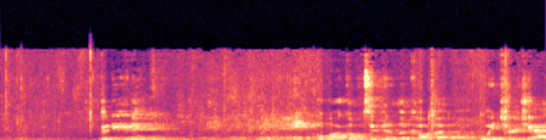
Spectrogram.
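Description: A man speaks calmly through a microphone over loudspeakers in a large echoing hall.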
